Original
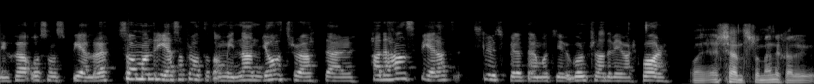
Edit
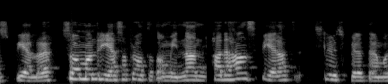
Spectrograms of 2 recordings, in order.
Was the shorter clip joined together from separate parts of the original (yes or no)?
yes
